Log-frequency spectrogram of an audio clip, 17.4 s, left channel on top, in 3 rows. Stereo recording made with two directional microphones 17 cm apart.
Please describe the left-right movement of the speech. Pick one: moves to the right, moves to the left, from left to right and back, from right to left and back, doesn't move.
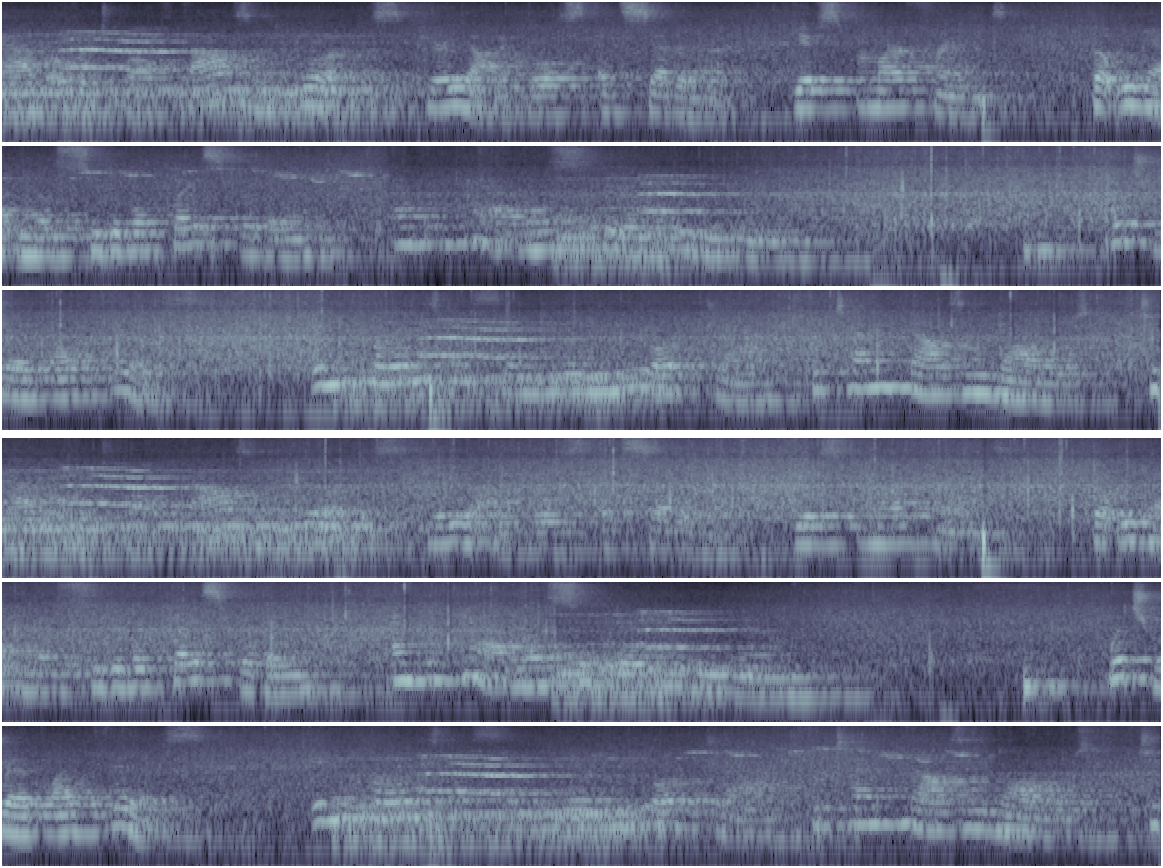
from left to right and back.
